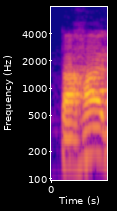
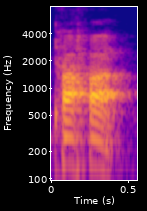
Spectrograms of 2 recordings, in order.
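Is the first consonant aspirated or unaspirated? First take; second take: unaspirated; aspirated. First: The first consonant is said without aspiration. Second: The first consonant is said with strong aspiration. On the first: The speaker calls it wrong. "టహ కాదండి" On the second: The speaker calls it right. "రెండోది ఒత్తు టా, అది కూడా స్పష్టంగా పలకాలి"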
